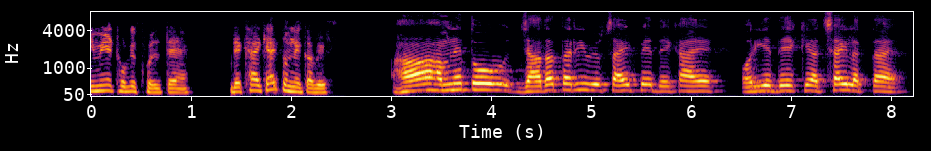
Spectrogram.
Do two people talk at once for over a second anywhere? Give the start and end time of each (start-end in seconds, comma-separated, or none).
none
